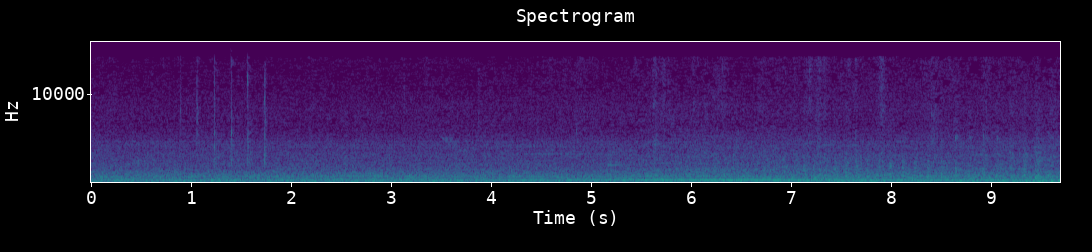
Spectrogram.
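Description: Steady rumble of a motor vehicle's engine running nearby, with a faint steady hum, growing slightly louder toward the end.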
